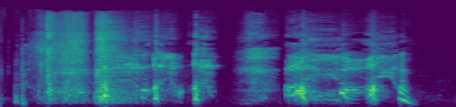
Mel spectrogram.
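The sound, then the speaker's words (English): A run of harsh coughs and throat clearing from a person who is sick, several bursts in quick succession with brief gasping breaths between them, loud and with no talking. “I'm like, there's not a lot of outtakes this week because every outtake is me coughing and gasping for air, which is not as funny as you might hope.”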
